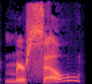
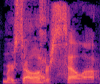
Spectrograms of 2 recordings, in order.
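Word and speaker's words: Myrcella: Myrcelle? What's her name? – Marcella.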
